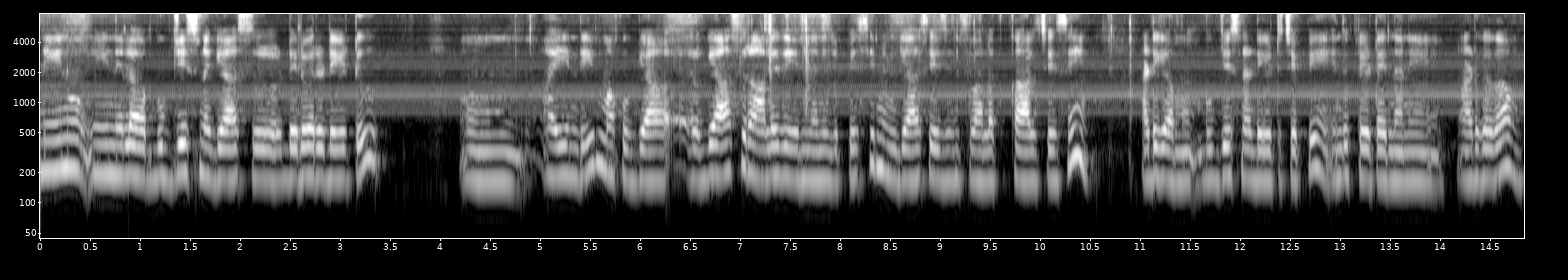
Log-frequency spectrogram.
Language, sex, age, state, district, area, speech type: Telugu, female, 30-45, Telangana, Peddapalli, urban, spontaneous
